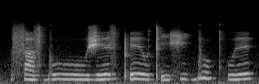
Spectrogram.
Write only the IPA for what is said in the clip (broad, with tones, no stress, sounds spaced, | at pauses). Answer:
s a˨˩ z ɡ ʊ˨˦ β uː˨˩ ʒ ɪː˨˦ z pʼ ɪː˥˩ u̯ tʼ i˨˩ x i˥˩ ɡ u˥˩ kʷʰ ɪ˨˦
